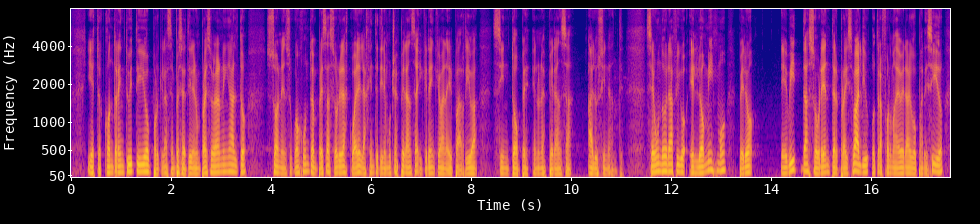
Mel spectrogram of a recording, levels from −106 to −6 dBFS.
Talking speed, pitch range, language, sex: 195 wpm, 95-110 Hz, Spanish, male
